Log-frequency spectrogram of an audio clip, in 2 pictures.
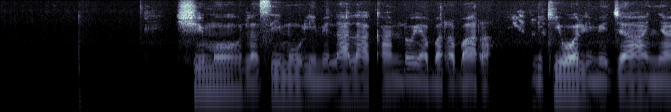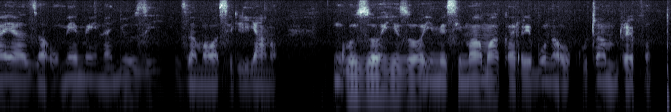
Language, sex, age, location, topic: Swahili, male, 25-35, Nairobi, government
